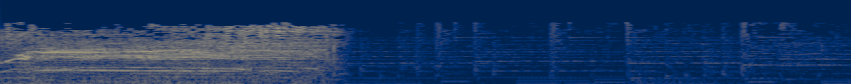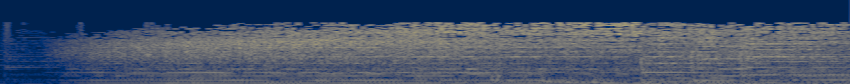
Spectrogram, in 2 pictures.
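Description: Sheep and goats of Kuchi nomads' livestock bleating in Kandahar: two loud stretches of overlapping, wavering bleats separated by a quieter gap.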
